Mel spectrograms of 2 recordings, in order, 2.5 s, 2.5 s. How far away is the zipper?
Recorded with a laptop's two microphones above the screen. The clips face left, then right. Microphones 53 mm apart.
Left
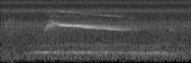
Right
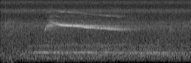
I don't hear a zipper.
